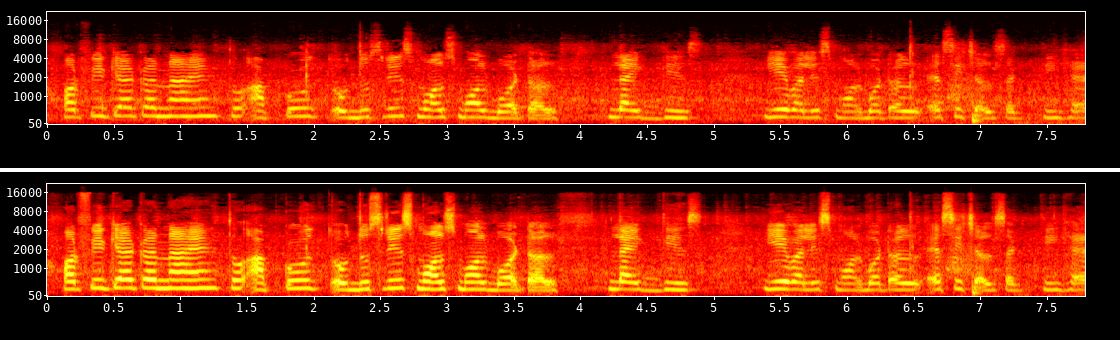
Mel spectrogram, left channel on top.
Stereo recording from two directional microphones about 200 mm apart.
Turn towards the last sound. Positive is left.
turn(degrees=-55)  # may be behind; listen again after turning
